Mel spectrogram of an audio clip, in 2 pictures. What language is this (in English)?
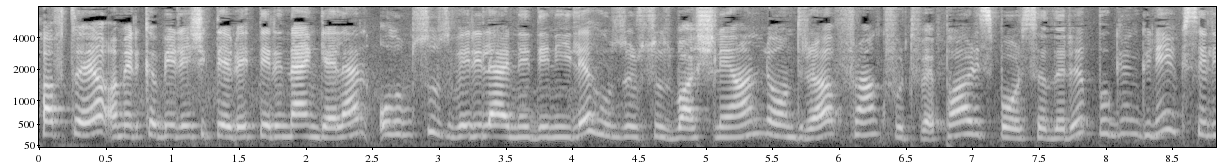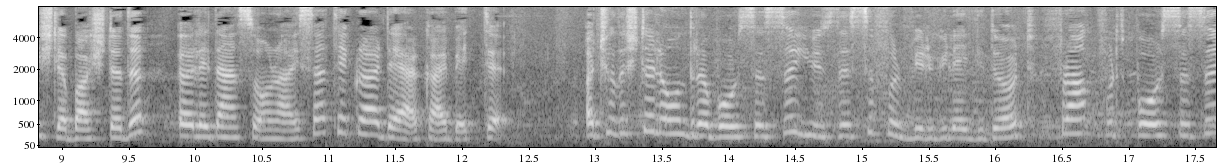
Turkish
